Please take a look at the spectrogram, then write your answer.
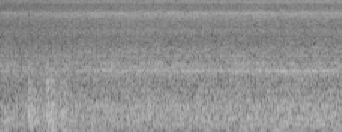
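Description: Onions with ground ginger paste fry in oil, giving a constant, even, fairly quiet hiss and crackle with no breaks and no talking.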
